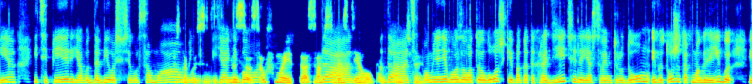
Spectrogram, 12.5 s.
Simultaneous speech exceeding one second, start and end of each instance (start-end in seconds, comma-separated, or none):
2.9-4.4, 5.2-7.2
